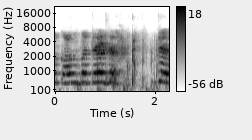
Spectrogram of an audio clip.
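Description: A young child's high-pitched voice, drawn out in sing-song vocal sounds without clear words, with a brief thump about one and a half seconds in.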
